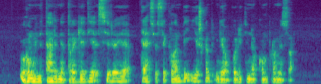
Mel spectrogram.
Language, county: Lithuanian, Kaunas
